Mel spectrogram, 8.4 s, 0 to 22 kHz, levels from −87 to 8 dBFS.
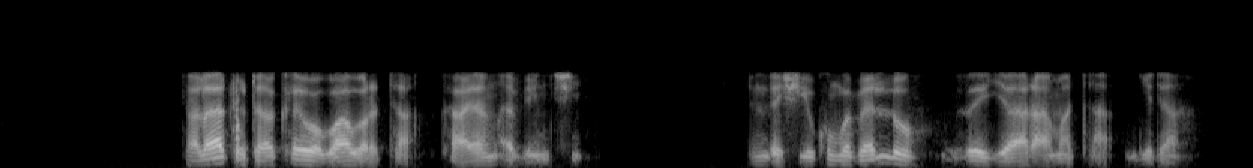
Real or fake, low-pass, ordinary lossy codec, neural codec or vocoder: fake; 3.6 kHz; none; codec, 24 kHz, 3 kbps, HILCodec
